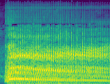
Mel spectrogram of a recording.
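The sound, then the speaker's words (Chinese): A voice imitates an old car fueled with soybean oil being push-started. It makes a steady, buzzing engine rumble with rapid pulsing that holds for about two seconds. “我这一打火你这么一推，这车就跑起来了”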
